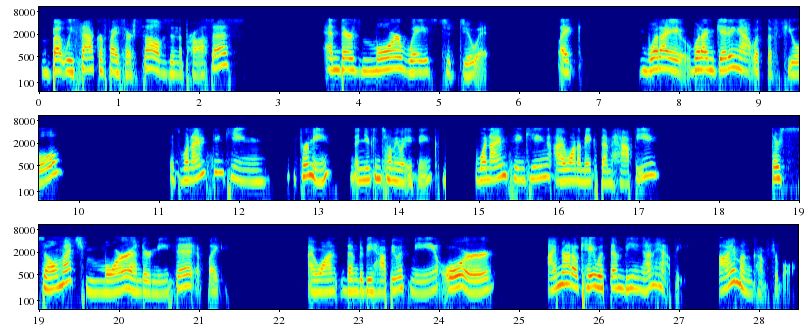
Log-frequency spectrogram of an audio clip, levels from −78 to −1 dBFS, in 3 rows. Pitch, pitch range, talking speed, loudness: 210 Hz, 185-235 Hz, 155 wpm, -25 LUFS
